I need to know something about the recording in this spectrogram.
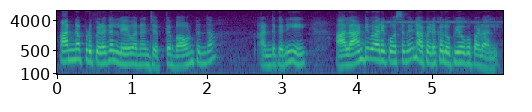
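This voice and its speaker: A woman spiritual speaker telling a devotional story, animated and full of rhetorical questions. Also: mid-range voice, a little fast.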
